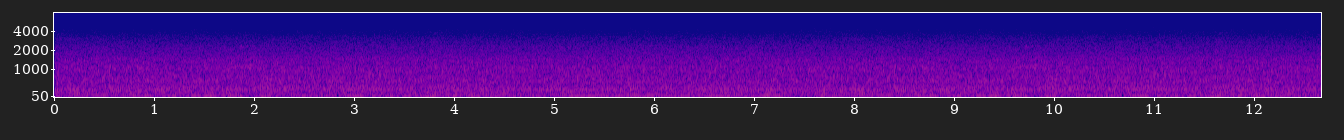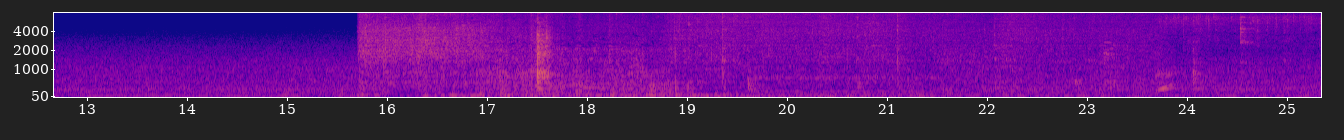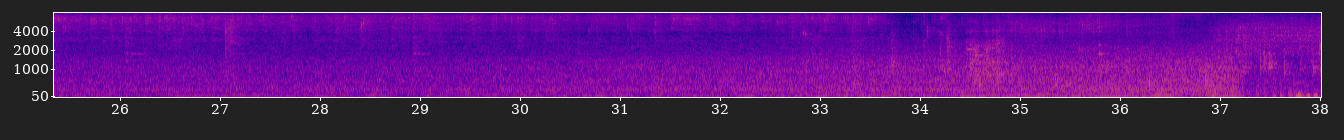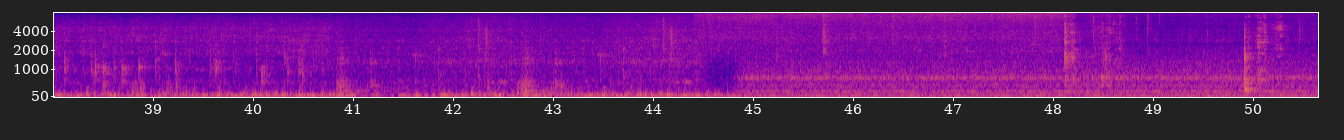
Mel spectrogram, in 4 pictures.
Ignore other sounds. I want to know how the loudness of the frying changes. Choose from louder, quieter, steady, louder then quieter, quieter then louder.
quieter then louder.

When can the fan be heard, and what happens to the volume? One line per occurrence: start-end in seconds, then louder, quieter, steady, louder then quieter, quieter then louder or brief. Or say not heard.
0.0-50.6 louder.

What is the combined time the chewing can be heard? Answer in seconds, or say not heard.
2 s.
